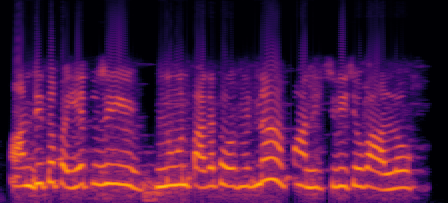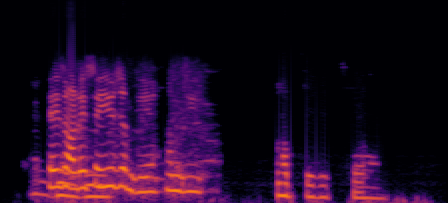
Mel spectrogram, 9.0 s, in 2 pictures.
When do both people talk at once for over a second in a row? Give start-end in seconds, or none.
none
